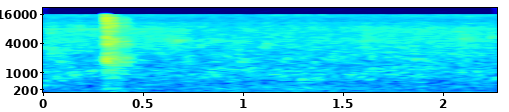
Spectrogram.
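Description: Steaks sizzling faintly on a charcoal grill as a steady soft hiss, with one short click about a third of a second in.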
